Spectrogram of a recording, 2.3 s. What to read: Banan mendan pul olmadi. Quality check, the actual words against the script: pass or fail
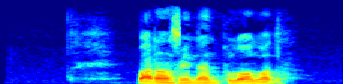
pass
